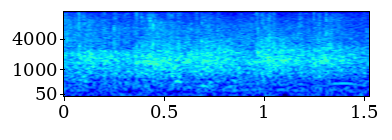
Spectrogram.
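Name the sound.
audience clapping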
